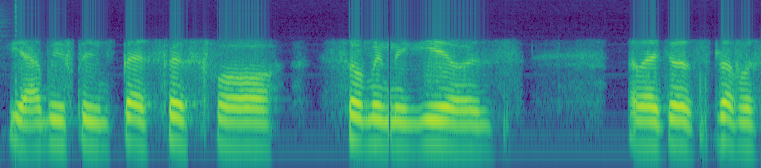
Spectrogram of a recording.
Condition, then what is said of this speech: Down syndrome. You get up, you sound so happy, you sound so bubbly.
